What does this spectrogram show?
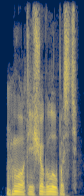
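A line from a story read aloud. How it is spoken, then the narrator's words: Muttered. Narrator (Russian): пробормотал Том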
